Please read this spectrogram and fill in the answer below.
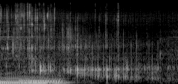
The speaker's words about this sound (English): So grab yourself a glass, pour yourself a beer, and get ready to hop forward in the brewing and beer business.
